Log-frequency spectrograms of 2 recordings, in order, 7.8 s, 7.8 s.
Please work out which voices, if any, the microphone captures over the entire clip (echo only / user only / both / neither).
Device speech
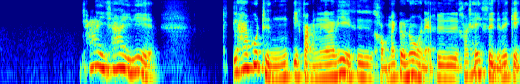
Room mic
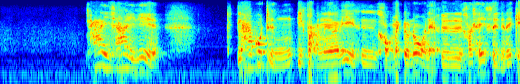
echo only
